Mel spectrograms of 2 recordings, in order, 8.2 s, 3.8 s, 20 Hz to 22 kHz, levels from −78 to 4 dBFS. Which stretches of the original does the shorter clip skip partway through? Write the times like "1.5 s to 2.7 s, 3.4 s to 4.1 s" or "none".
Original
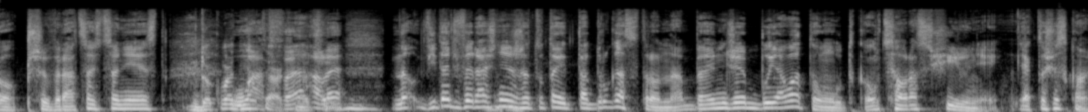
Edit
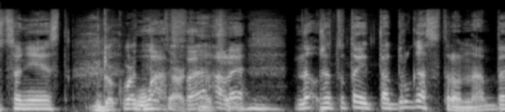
3.1 s to 3.9 s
